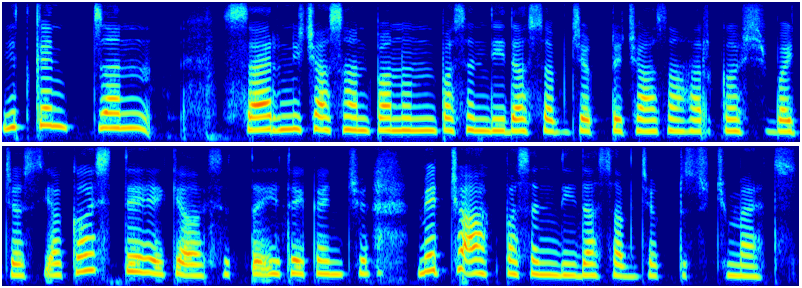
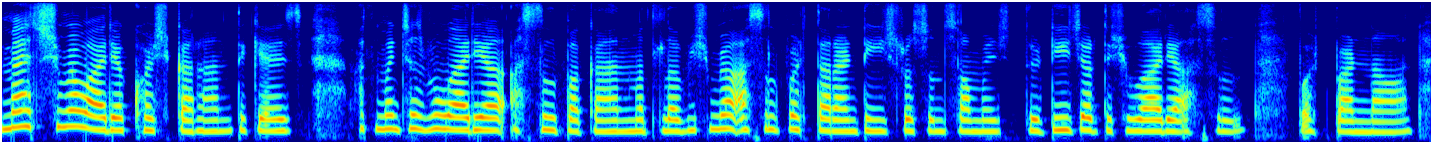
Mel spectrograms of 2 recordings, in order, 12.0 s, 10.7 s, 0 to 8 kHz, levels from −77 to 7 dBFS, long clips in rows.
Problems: constant background noise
